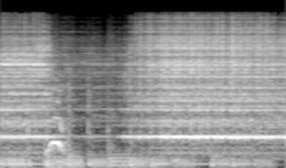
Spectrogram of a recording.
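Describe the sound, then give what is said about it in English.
An overturned cast iron kitchen pan sings as it cools on chunks of dry ice: a sustained pure whistling tone with a fainter, higher whine, over a steady, rhythmically pulsing low rattle that runs throughout. “The metal pan was singing.”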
